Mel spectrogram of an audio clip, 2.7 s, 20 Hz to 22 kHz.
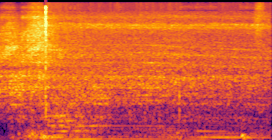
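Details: A 2014 Dodge Avenger, just fitted with a $62 replacement catalytic converter for a P0420 code after earlier misfires, with its low oil topped up; it catches and blips up cleanly, then settles with no rattle or exhaust tick. Normal running; a slight exhaust leak was fixed afterward.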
